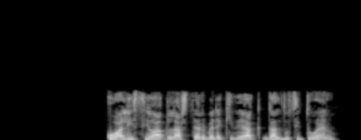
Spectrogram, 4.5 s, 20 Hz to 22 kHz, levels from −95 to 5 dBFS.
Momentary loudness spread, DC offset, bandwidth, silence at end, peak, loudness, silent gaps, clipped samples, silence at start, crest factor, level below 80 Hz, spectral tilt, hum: 9 LU; under 0.1%; 8.2 kHz; 0.35 s; 0 dBFS; -19 LUFS; none; under 0.1%; 1.35 s; 20 dB; -60 dBFS; -3.5 dB/octave; none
